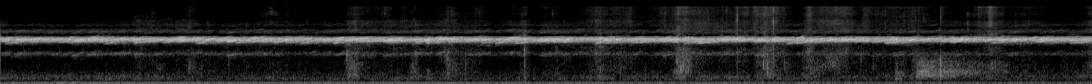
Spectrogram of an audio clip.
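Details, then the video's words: Many spring peepers calling together as an unbroken, shrill high-pitched trill-like wall of sound. Scattered soft taps and a quiet low background hum run beneath. "The Sound of Spring Peepers"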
